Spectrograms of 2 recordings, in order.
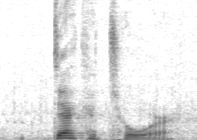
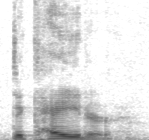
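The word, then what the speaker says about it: Decatur: for out here but if you looked at it and you didn't know how to pronounce it you're just reading it it would be decator but you pronounce it decater decater with a strong southern accent yep I I love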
